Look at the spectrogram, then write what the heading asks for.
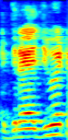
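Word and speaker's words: graduate: तो ये देखिए ग्रेजुएट में डी को ज बोला जाता है।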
